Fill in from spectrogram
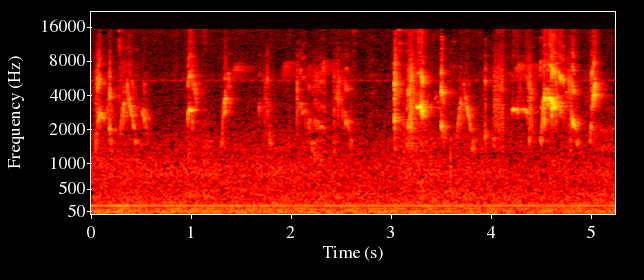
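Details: Two pet budgerigars, a male and a visiting female, calling to each other at night after being put up, flirting and trying to feed each other; quick chirps and warbling notes repeated in scattered bursts, with a steady low hum beneath.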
